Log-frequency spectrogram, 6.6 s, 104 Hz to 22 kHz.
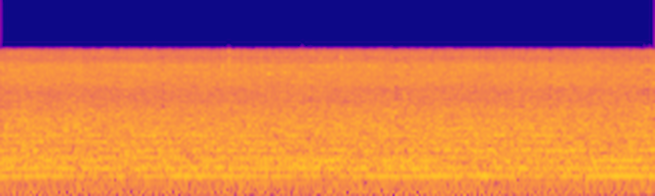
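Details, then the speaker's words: John Deere LT160 automatic, Kohler Command 16hp engine, 42-inch Edge deck, blades engaged after repairs: steady even engine drone, no surging, knocking or hunting; runs properly under load. "so hey i think we got a winner here folks lt 160 automatic 42 inch edge deck in good running condition come from a junkyard dog"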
